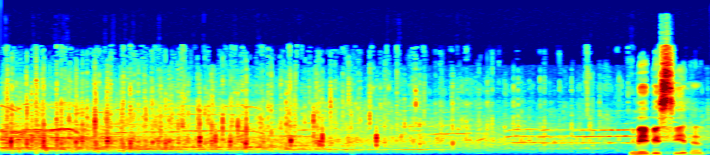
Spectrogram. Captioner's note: audience cheering and applauding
